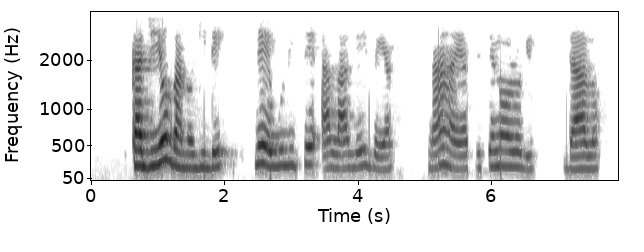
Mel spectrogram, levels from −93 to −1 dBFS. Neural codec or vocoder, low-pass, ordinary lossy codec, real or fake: none; 3.6 kHz; none; real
